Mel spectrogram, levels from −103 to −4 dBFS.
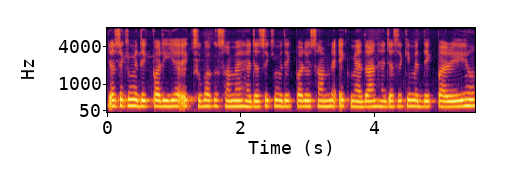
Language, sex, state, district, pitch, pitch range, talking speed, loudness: Hindi, female, Bihar, Katihar, 205 Hz, 200-210 Hz, 335 wpm, -13 LUFS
